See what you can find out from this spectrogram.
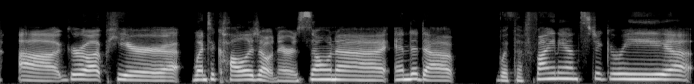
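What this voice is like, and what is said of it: Minnesota accent. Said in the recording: “I am from Minnesota. You can probably hear it in the accent.”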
